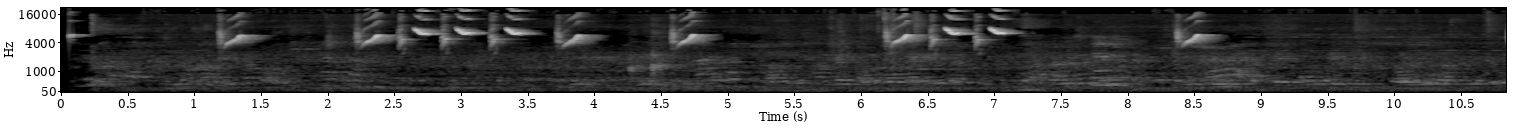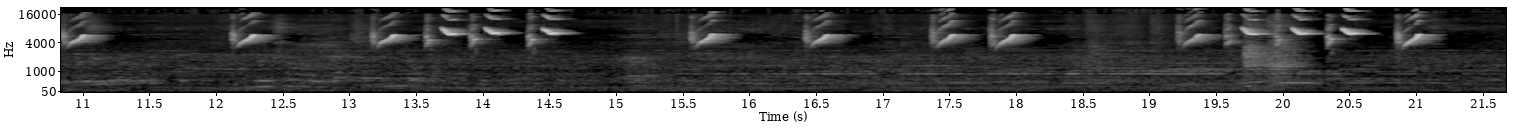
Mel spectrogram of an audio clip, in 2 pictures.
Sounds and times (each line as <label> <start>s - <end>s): bird call 19.2s - 21.1s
